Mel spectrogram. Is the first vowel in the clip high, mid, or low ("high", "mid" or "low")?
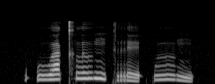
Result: high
